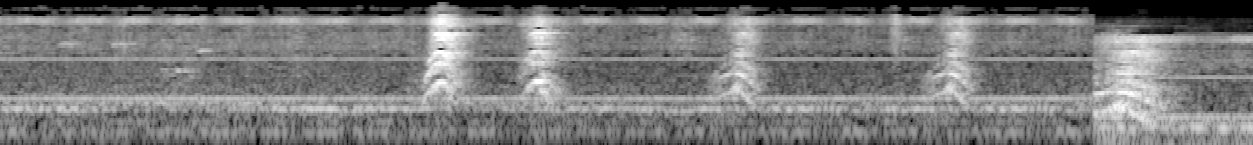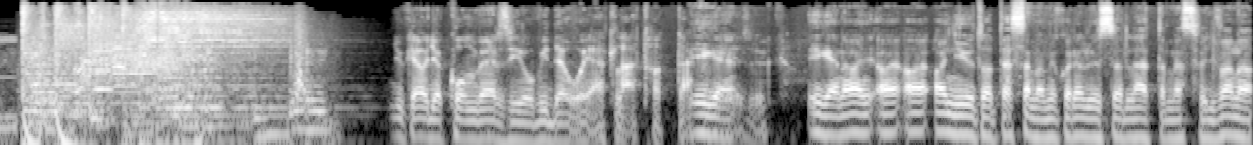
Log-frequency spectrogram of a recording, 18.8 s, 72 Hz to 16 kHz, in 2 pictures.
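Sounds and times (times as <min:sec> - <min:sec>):
steady hum: 0:00.0 - 0:18.7
dog barking in a played video clip: 0:03.2 - 0:04.3
speech: 0:12.5 - 0:18.7.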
